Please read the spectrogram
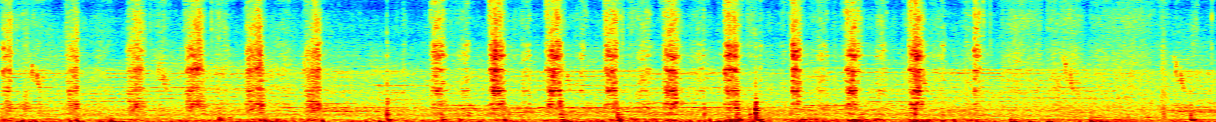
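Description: Small hand plane shaving the curved edge of a wooden half-hull model, a run of short, quick scraping strokes at about two a second as the hull is finish-shaped.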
